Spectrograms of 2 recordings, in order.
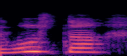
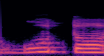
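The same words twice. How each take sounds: First: Said in the usual way. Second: "guto" said with no S sound, like goo-toh; "guto" with the S of "gusto" dropped entirely; "guto", skipping the S, Dominican style. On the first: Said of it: "en vez de gusto". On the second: Shown as a demonstration. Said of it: "eliminación muy frecuente de la S".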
